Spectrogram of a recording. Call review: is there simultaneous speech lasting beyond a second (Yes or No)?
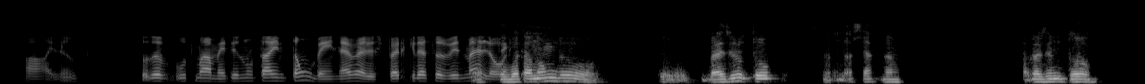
No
